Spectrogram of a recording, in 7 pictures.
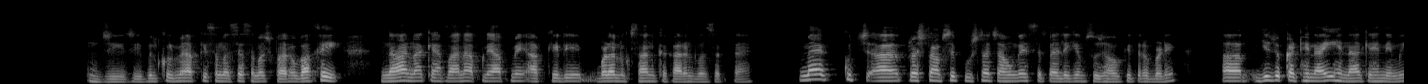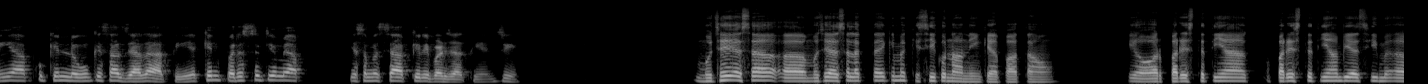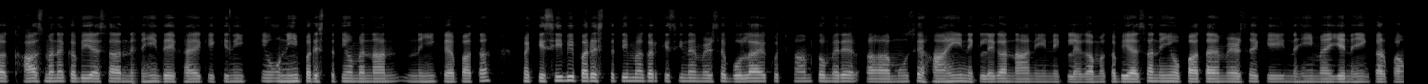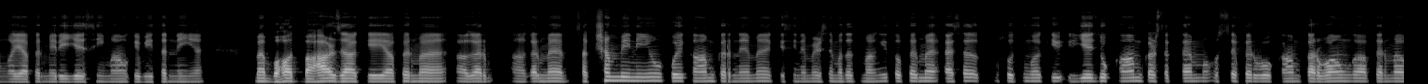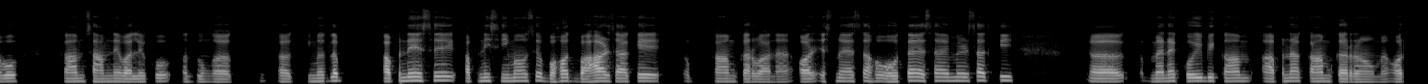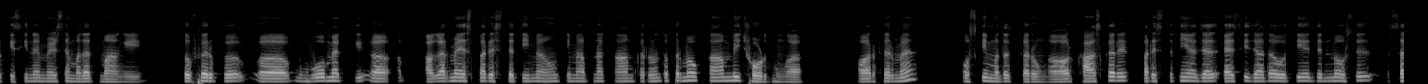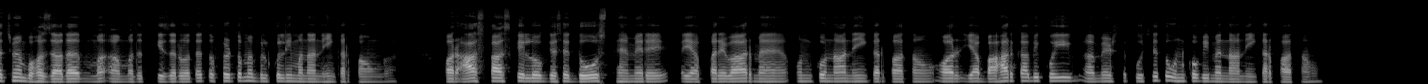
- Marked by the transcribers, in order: tapping
- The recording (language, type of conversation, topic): Hindi, advice, आप अपनी सीमाएँ तय करने और किसी को ‘न’ कहने में असहज क्यों महसूस करते हैं?
- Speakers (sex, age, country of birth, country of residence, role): male, 25-29, India, India, advisor; male, 25-29, India, India, user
